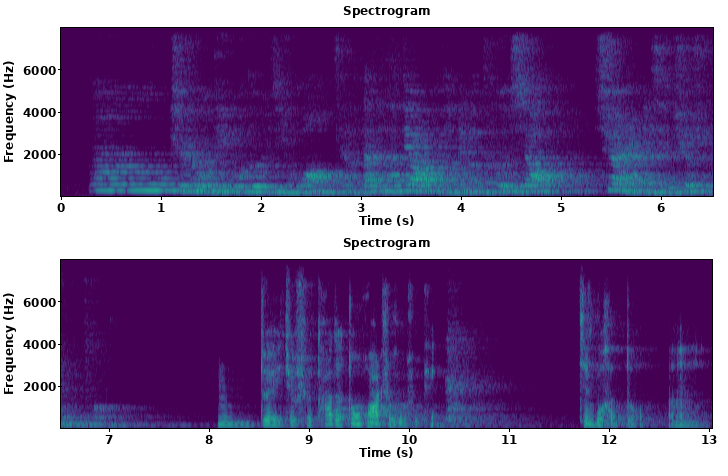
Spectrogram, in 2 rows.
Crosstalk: none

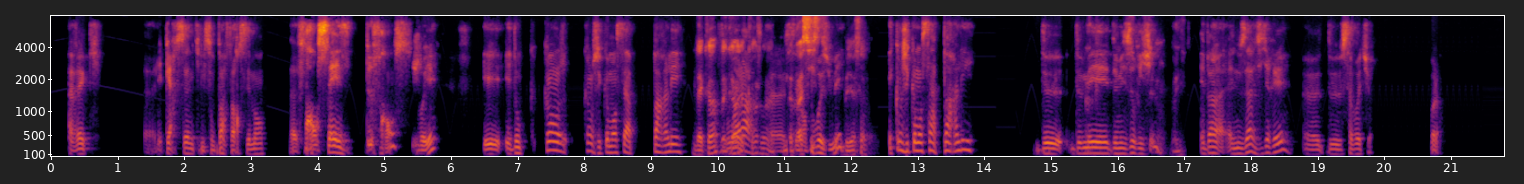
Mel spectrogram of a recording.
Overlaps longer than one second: present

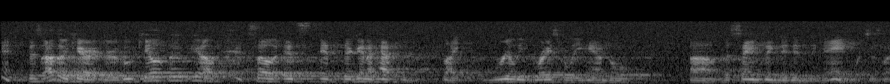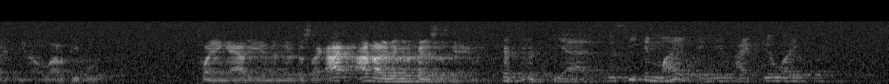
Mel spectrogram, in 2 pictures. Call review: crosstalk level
none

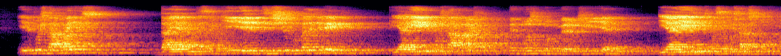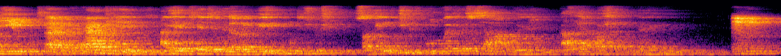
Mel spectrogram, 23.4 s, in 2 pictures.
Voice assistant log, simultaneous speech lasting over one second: present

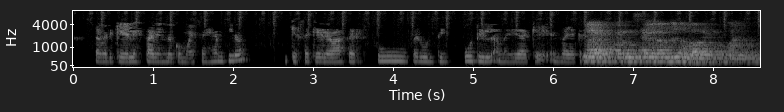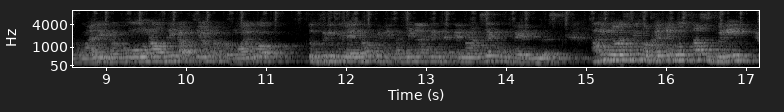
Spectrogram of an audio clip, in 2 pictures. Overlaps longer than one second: none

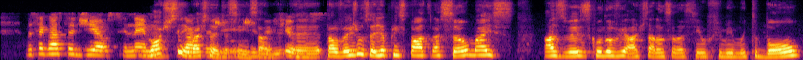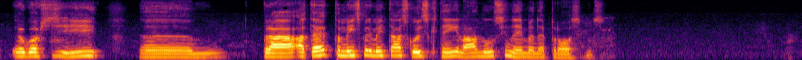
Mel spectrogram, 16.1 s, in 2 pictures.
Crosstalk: present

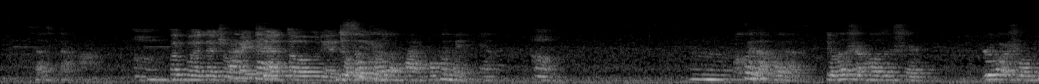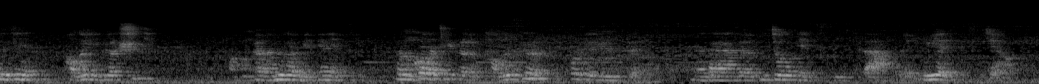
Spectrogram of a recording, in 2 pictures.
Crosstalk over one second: present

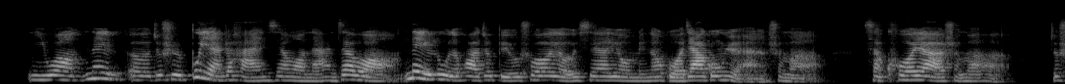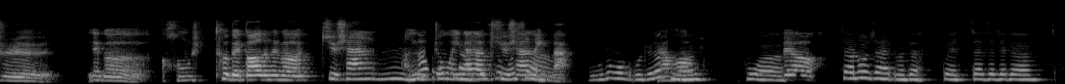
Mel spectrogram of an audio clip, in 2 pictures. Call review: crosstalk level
present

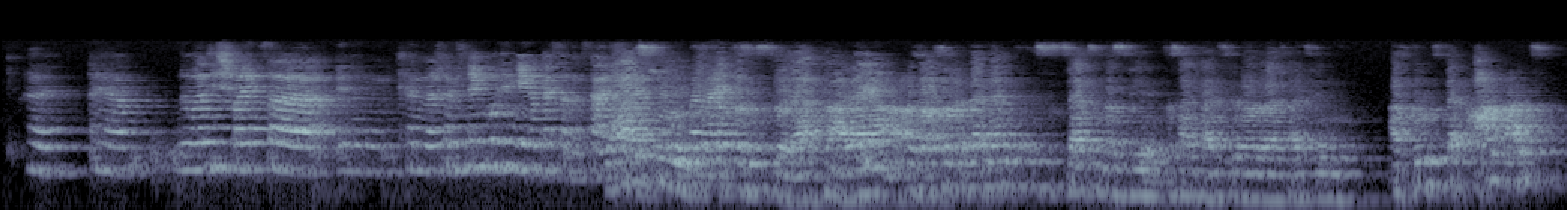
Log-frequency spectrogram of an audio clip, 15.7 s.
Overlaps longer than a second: present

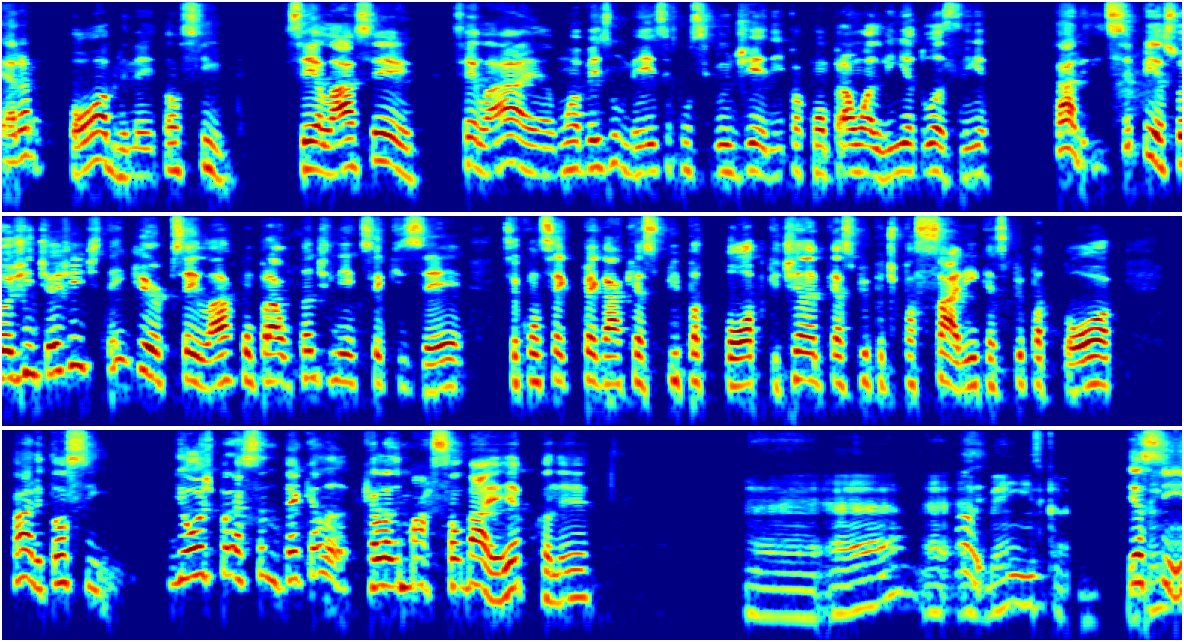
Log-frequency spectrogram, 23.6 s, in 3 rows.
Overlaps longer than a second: none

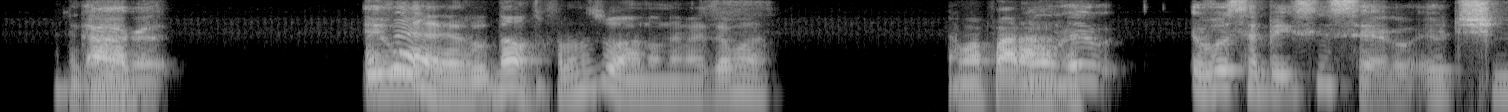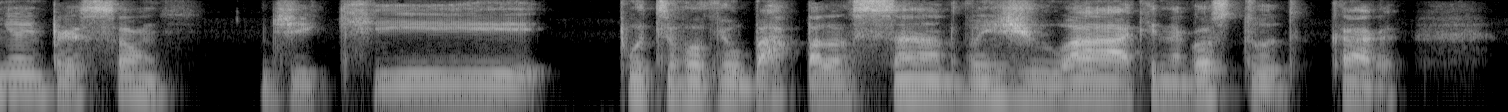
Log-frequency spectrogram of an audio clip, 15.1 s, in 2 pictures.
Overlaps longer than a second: none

